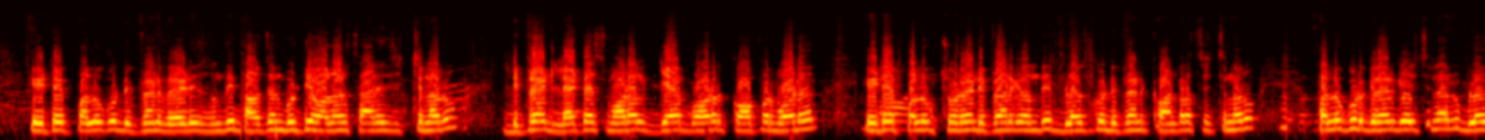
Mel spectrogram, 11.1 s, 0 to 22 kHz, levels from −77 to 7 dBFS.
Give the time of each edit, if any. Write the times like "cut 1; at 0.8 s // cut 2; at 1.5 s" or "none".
cut 1; at 1.8 s // cut 2; at 9.6 s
